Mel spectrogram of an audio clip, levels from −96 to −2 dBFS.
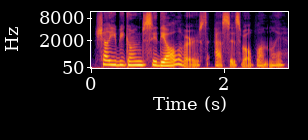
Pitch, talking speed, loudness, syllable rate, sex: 225 Hz, 225 wpm, -18 LUFS, 6.3 syllables/s, female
